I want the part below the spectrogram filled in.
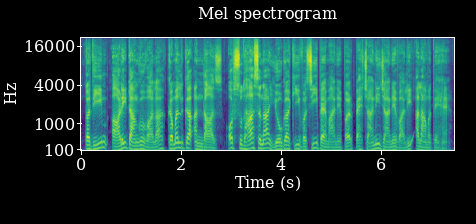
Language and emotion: Urdu, neutral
